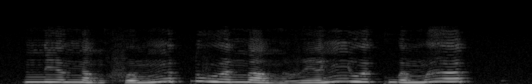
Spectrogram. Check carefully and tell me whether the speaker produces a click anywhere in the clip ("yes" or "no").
no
